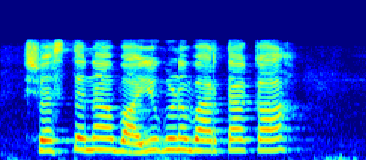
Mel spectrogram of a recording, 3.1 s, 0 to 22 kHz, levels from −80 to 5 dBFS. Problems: none marked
